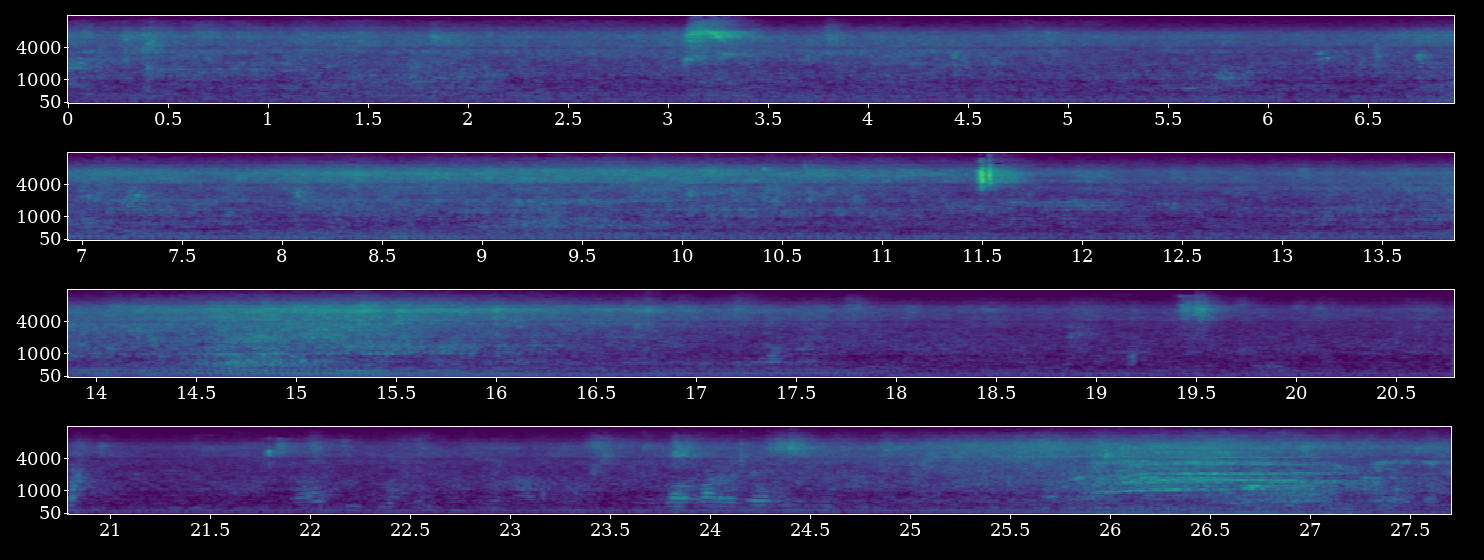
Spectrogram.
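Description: A monkey chews and munches on soft fruit up close.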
